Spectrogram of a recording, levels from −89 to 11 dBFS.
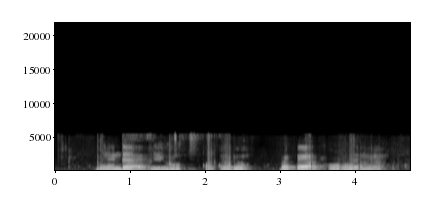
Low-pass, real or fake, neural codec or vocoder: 5.4 kHz; fake; codec, 16 kHz, 2 kbps, X-Codec, HuBERT features, trained on balanced general audio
